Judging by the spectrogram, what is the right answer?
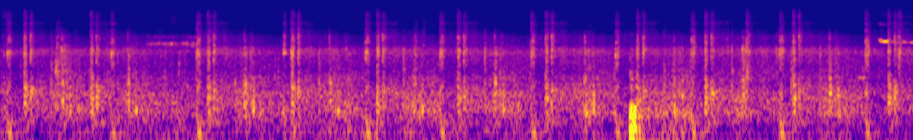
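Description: Fireworks going off in numbers all around: a dense, irregular run of bangs and cracks over a constant crackling haze, with one heavier boom about two-thirds through. Near the end a high whistle slides slightly down.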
